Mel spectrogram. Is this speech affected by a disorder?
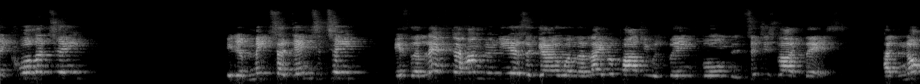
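No.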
